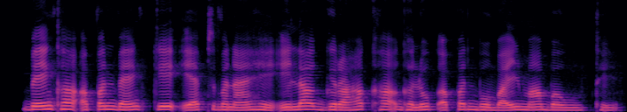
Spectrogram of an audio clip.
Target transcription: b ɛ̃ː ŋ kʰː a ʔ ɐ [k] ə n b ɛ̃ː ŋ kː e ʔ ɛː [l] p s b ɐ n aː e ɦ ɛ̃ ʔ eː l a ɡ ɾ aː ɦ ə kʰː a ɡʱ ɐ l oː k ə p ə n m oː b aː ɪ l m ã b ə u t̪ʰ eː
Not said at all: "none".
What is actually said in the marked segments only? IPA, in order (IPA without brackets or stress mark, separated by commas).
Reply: p, none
